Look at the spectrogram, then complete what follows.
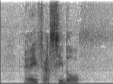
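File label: "reversibel", Dutch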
